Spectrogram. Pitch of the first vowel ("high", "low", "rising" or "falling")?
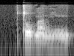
high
